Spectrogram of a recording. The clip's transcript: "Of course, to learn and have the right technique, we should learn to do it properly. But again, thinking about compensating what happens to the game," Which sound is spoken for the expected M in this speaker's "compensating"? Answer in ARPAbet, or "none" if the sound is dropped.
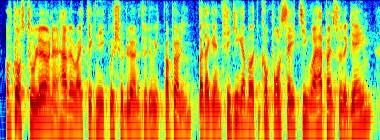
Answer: none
